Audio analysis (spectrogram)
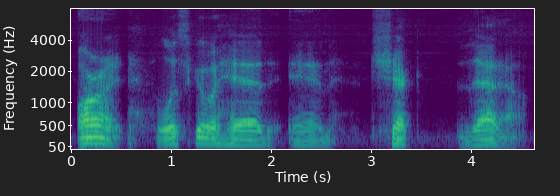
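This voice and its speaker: A man giving a casual, halting gear demo, thinking aloud as a musician at work. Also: fairly low pitch. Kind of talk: casual product demo talk.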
